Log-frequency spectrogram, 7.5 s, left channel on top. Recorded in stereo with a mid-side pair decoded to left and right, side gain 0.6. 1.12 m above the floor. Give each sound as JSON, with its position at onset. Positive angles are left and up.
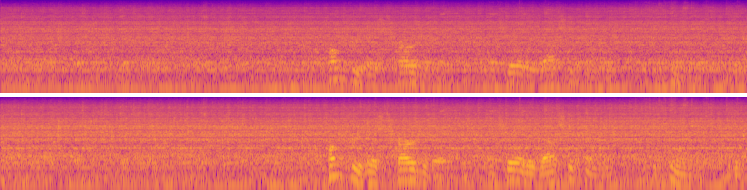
{"t": 0.0, "sound": "running water", "azimuth_deg": -40, "distance_m": 3.5}
{"t": 3.3, "sound": "a man speaking", "azimuth_deg": -45, "distance_m": 2.5}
